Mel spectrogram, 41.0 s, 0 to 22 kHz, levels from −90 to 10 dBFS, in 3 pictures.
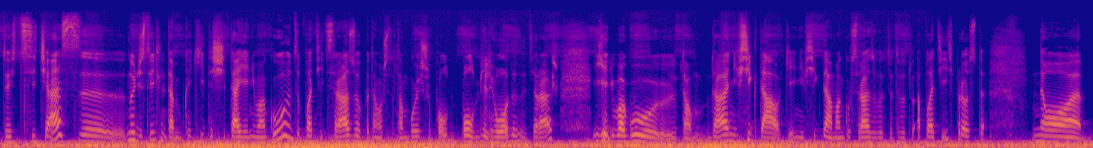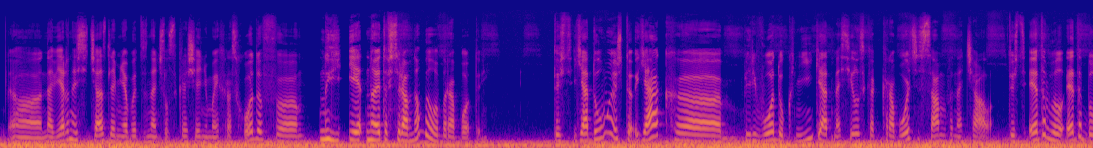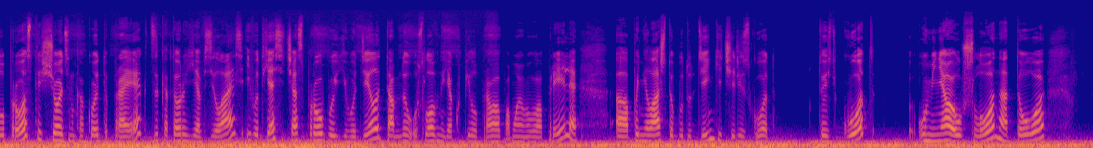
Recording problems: low rumble; noticeable; throughout; 15 dB below the speech
hiss; faint; until 12 s and from 18 to 34 s; 30 dB below the speech

